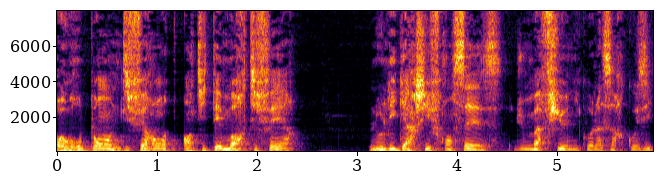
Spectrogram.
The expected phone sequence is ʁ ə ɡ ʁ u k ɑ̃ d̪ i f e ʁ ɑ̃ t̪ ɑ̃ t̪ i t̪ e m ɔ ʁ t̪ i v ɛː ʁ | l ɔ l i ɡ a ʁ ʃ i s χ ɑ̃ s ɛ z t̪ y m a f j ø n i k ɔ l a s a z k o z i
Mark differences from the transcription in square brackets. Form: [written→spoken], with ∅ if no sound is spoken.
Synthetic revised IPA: ʁ ə ɡ ʁ u [k→p] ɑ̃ d̪ i f e ʁ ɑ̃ t̪ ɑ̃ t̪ i t̪ e m ɔ ʁ t̪ i [v→f] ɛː ʁ | l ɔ l i ɡ a ʁ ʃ i [s→f] χ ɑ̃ s ɛ z [t̪→d̪] y m a f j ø n i k ɔ l a s a [z→ʁ] k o z i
